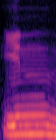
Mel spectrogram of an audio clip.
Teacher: in ditahan, dilamakan gunnah namanya ya. Atau diberikan nama juga oleh para ulama at-tarakhi.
